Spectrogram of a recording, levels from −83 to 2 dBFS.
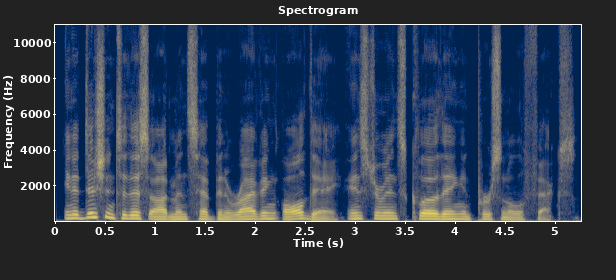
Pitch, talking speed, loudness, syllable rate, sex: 140 Hz, 160 wpm, -16 LUFS, 5.2 syllables/s, male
